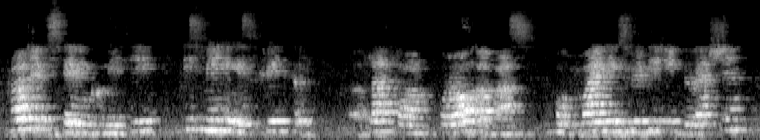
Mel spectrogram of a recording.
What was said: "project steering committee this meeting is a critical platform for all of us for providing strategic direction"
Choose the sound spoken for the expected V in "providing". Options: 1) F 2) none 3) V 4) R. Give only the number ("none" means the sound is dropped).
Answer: 2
